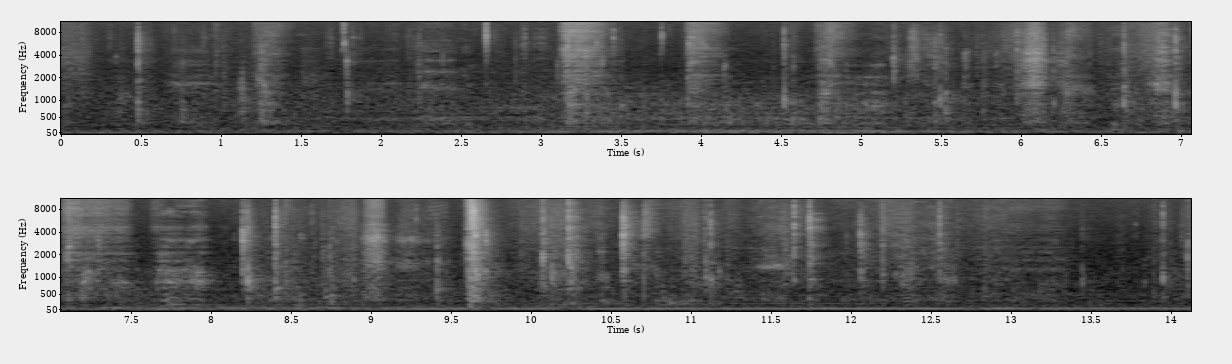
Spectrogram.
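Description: Faint scattered rustles and clicks of a person shifting and gesturing at a desk, over a low steady room hum, with one sharper click near the middle.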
